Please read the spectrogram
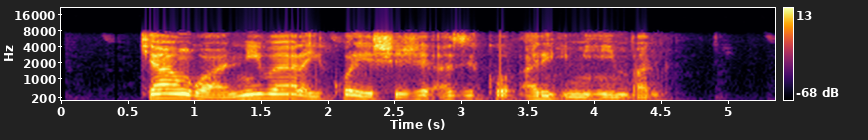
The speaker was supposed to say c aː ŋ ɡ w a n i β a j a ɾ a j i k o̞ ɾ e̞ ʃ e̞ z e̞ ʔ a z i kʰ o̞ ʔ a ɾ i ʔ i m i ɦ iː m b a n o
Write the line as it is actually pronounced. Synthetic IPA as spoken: c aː ŋ ɡ w a n i β a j a ɾ a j i k o̞ ɾ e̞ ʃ e̞ ʒ e̞ ʔ a z i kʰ o̞ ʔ a ɾ i ʔ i m i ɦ iː m b a n o

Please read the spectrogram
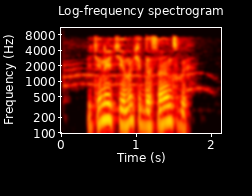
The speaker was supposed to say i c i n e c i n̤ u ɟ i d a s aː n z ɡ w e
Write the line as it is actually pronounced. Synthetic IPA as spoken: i c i n e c iː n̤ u c i d a s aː n z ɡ w e

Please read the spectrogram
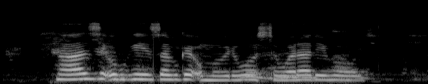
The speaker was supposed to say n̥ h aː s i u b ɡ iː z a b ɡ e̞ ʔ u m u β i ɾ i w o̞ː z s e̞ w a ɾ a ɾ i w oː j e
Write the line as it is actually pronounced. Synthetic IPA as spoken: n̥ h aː z i u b ɡ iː z a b ɡ e̞ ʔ u m u β i ɾ i w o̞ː s e̞ w a ɾ a ɾ i β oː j e

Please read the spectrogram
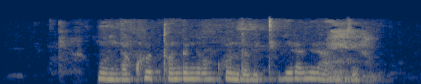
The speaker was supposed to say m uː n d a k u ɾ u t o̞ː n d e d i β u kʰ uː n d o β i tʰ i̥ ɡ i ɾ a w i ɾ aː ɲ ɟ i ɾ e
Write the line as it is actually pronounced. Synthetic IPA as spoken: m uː n d a k u ɾ u t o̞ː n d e n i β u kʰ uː n d o β i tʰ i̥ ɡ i ɾ a β i ɾ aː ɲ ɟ i ɾ a

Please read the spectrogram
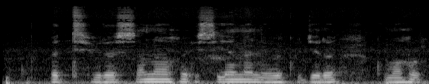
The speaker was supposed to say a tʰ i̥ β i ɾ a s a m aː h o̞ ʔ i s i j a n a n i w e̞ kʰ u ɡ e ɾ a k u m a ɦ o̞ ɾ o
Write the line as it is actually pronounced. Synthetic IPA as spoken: a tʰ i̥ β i ɾ a s a n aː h o̞ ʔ i s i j a n a n i w e̞ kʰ u ɟ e ɾ a k u m a ɦ o̞ ɾ o

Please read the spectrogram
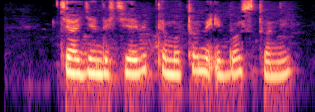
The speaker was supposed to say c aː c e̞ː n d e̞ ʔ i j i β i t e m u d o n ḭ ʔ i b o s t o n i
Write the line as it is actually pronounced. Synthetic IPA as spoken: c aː ɟ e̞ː n d e̞ c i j e β i t e m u t o n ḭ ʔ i b o s t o n i

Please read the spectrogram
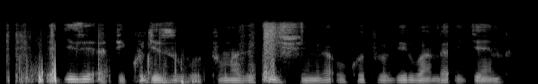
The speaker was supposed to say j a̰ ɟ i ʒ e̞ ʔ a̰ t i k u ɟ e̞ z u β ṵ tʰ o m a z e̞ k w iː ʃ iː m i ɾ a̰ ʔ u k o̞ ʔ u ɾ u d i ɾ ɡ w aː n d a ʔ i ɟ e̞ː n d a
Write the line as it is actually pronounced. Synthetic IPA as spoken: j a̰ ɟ i z e̞ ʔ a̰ t i k u ɟ e̞ z u β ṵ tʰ u m a z e̞ k w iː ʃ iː m i ɾ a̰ ʔ u k o̞ t u ɾ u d i ɾ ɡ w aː n d a ʔ i ɟ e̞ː n d a

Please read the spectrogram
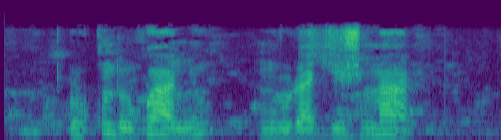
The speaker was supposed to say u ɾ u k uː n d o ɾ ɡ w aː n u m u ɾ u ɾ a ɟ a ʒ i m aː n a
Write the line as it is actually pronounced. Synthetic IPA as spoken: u ɾ u k uː n d o ɾ ɡ w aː ɲ u m u ɾ u ɾ a ɟ i ʒ i m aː n a

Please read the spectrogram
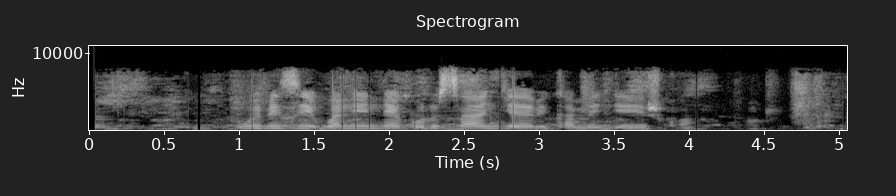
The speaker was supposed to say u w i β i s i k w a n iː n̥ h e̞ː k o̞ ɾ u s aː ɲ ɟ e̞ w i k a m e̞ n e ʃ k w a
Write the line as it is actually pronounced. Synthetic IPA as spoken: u w i β i z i ɡ w a n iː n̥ h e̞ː k o̞ ɾ u s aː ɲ ɟ e̞ β i k a m e̞ ɲ e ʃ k w a

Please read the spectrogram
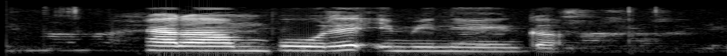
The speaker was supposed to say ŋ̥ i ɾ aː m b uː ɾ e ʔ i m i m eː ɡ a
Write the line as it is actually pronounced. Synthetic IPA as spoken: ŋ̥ a ɾ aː m b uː ɾ e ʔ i m i n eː ɡ a

